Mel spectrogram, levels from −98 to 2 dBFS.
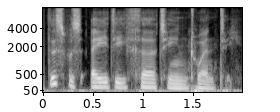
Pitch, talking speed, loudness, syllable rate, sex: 115 Hz, 180 wpm, -16 LUFS, 4.3 syllables/s, male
